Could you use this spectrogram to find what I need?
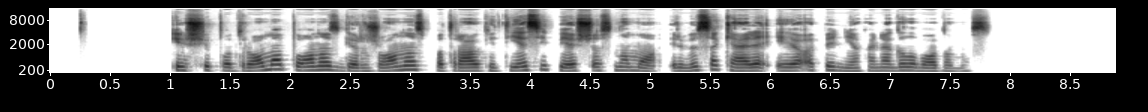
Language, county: Lithuanian, Klaipėda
